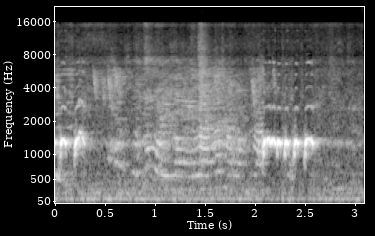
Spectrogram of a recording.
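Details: Zebra dove giving banyumili song, used as a lure for other birds: a short run of staccato coos, a murmur of voices, then another quick pulsed coo phrase.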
